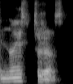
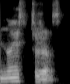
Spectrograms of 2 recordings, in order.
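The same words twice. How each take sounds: First: It is said with a Bolivian-style pronunciation. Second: It is said with a Bolivian-style pronunciation.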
